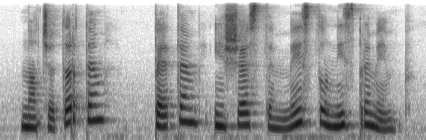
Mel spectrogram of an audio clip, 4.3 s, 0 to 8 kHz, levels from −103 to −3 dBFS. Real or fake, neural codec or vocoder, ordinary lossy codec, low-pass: real; none; none; 7.2 kHz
